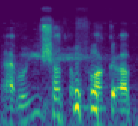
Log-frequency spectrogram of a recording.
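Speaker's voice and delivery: high-pitched exasperated demand; exasperated outburst. Real, not acted. Player telling Matt to shut up, exasperated high voice. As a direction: tell him off, pitch jumping high. Snapping at a chatting teammate.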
